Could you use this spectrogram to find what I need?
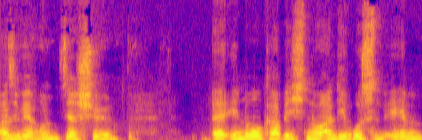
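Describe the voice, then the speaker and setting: A woman speaks with a dark, mellow tone. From Berlin. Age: 80s+. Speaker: retiree recalling her life. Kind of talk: life-story interview. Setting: nursing home. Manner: halting.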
